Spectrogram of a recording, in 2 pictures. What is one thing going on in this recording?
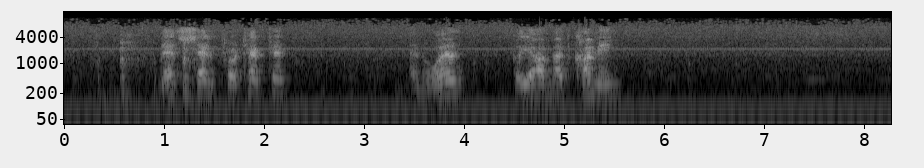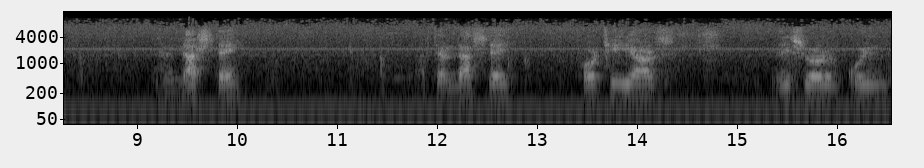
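An elderly man speaks slowly and calmly, with long pauses.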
